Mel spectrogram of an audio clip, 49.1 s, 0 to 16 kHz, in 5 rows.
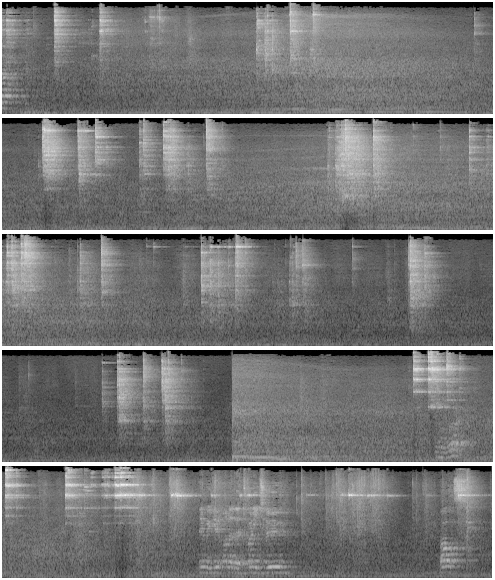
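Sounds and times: spanners clinking on metal: 0:37.7 - 0:44.6, 0:45.2 - 0:47.4, 0:48.3 - 0:49.0.

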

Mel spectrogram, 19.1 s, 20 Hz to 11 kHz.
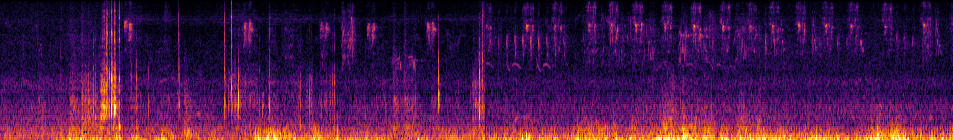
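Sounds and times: low outdoor rumble: 0:00.0 - 0:19.0
small birds chirping: 0:00.0 - 0:19.0
sharp clicks: 0:04.5 - 0:06.8.

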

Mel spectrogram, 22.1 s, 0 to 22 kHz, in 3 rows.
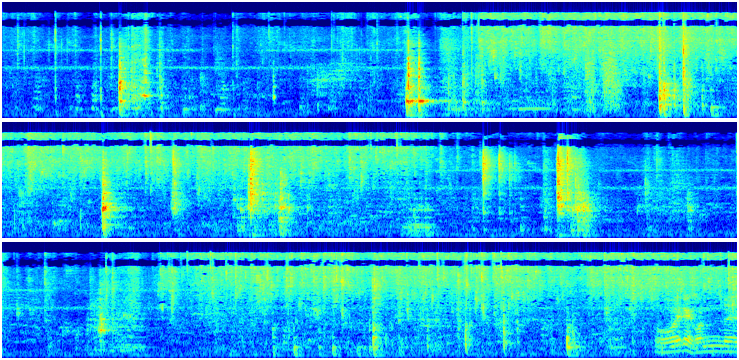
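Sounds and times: tap water running into basin: 0:03.6 - 0:12.7, 0:14.6 - 0:22.0
plastic basins knocking: 0:04.0 - 0:05.0, 0:06.5 - 0:07.2.

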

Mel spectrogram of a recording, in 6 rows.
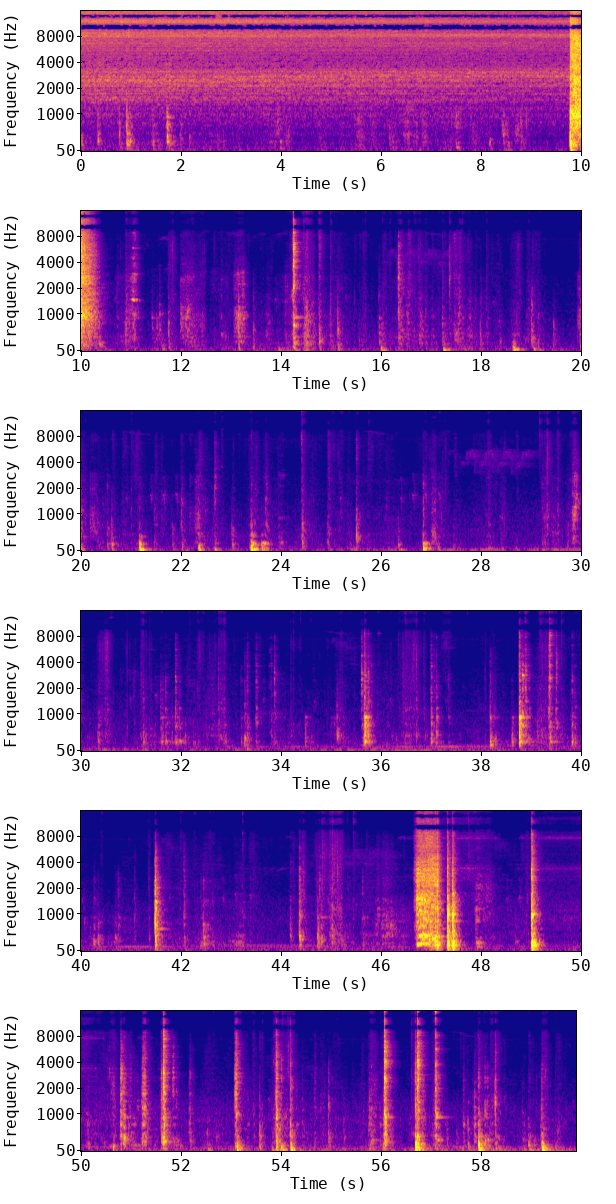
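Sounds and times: steel bar clanking on machine: 0:09.7 - 0:10.4.

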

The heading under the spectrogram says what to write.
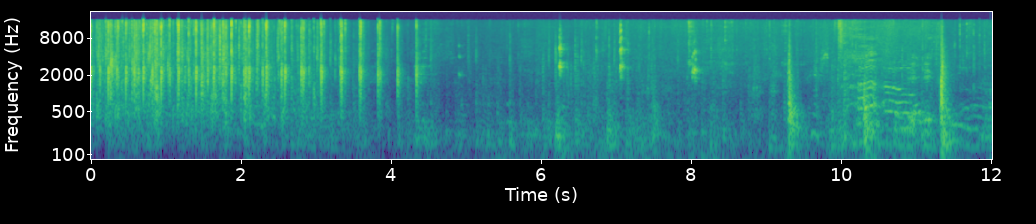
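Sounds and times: applause: 0:00.0 - 0:04.6.

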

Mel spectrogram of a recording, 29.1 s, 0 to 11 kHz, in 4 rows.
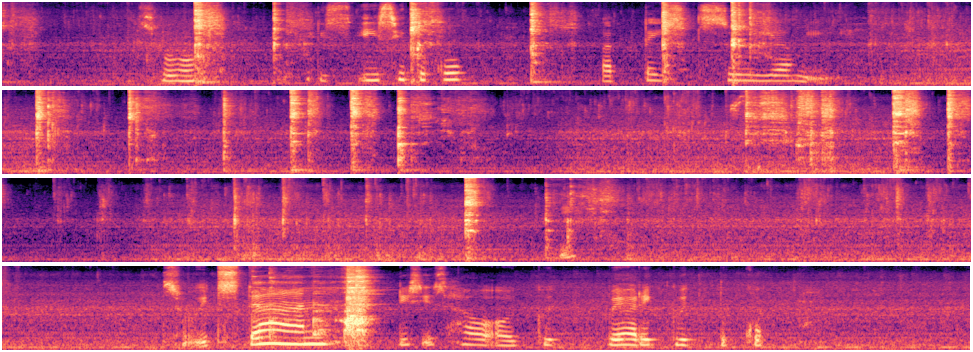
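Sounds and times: sauce sizzling: 0:00.0 - 0:24.8, 0:25.6 - 0:29.0
spatula scraping steel pan: 0:01.0 - 0:03.4, 0:04.0 - 0:06.0, 0:07.5 - 0:11.0, 0:12.7 - 0:14.6, 0:18.0 - 0:19.3.

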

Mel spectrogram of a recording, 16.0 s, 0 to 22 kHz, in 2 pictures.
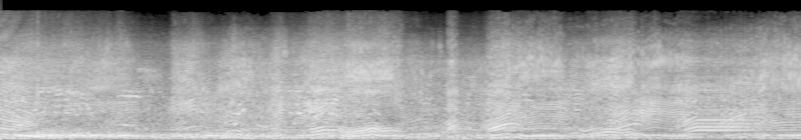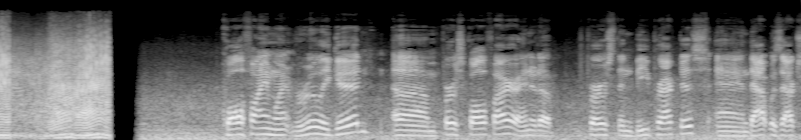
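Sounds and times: motocross bike engine revving: 0:00.0 - 0:09.2.

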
